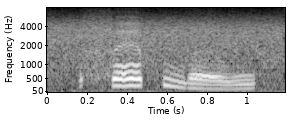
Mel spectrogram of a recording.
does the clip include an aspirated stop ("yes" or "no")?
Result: no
